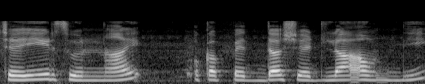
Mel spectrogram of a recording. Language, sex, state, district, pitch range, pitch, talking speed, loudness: Telugu, female, Andhra Pradesh, Sri Satya Sai, 195-215 Hz, 205 Hz, 100 wpm, -16 LUFS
